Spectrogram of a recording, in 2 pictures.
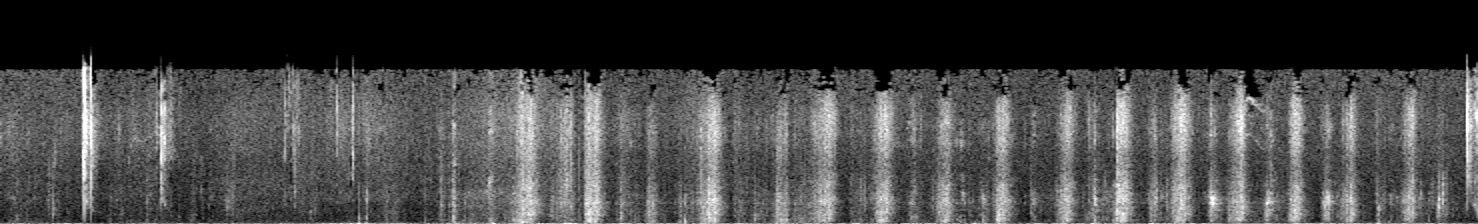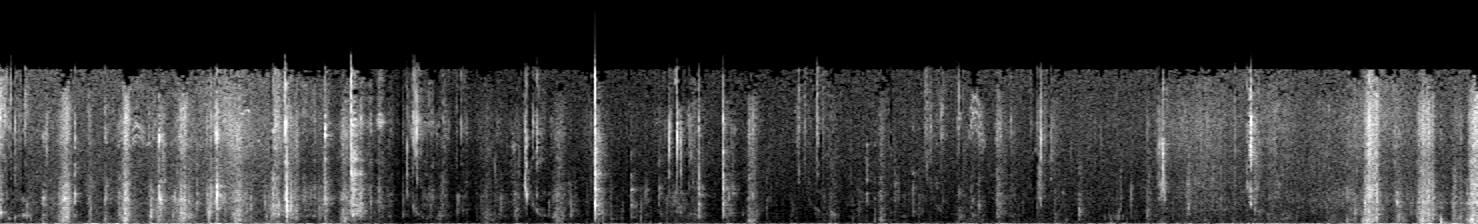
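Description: Close-up chewing and crunching of chocolate cookies spooned out of chocolate milk, with many short crunches through the first half. The chewing goes quieter for about ten seconds after the middle, then a fresh mouthful near the end.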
